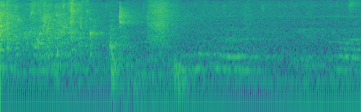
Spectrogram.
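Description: Tap water running and splashing into a bowl of French bugnes beignet dough, a short close trickle with a brief stronger gush near the middle, in a home kitchen.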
